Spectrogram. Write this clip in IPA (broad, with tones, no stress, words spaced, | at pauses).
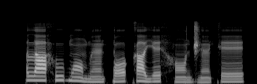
la˦hu˦ bɔ̃˦˨bɛ̃˨ k͡pɔ˨˦ka˦˨je˧ hɔ̃˨d͡ʒɛ̃˨ ke˧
